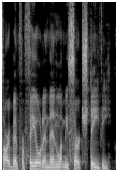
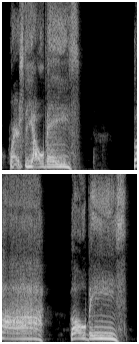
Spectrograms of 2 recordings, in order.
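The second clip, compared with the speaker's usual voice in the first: mock scream, very high, very slow, long-held; 12 semitones higher than usual. Act out a man screaming while his dogs want him to chill, screaming like Sam Kinison. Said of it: "he screams like Sam Kinison".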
